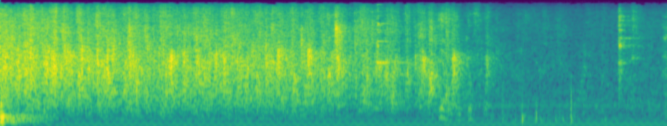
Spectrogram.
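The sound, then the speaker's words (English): An audience claps together for a speaker in a dense, steady burst of applause that thins out over the last few seconds, leaving a handful of scattered claps before it stops. “Give him a round of applause, everybody.”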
